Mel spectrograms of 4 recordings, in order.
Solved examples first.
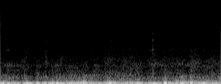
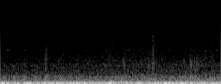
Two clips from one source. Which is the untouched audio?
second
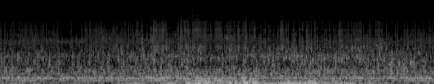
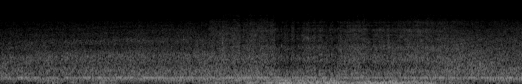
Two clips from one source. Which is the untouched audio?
second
